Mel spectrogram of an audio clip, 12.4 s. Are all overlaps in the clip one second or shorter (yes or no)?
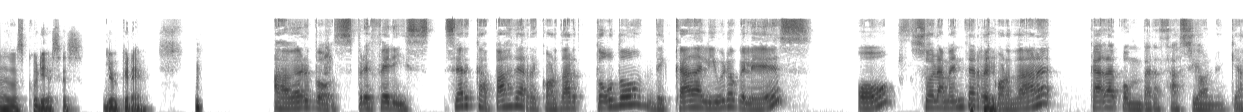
yes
